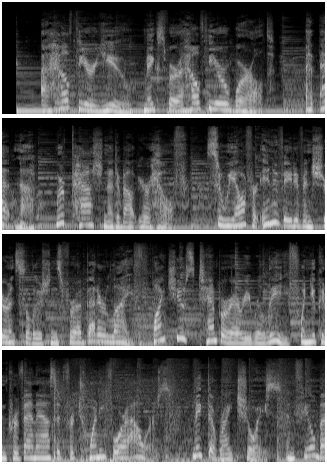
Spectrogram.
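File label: Commercial, real people female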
